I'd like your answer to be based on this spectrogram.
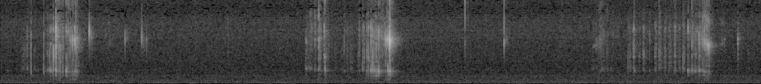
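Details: African grey parrot grinding its beak before sleep; brief dry scraping and crunching bursts, a normal sound of a relaxed, sleepy bird; beak grinding.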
